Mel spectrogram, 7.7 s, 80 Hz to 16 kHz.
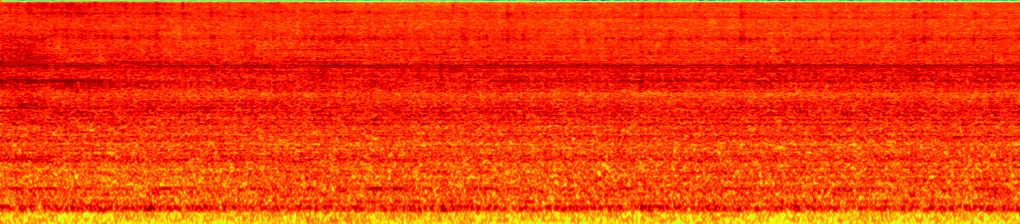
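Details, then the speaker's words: Bandsaw with coarser-pitch blade cutting 3-inch aluminium at about 250 surface feet per minute, feed pressure increased: steady even hiss, constant tone, no clunks from clogged teeth as with the earlier blade; cutting much faster, normal. "This one's cutting much faster, and so far no tooth clogs that I can tell."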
